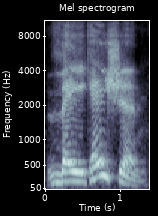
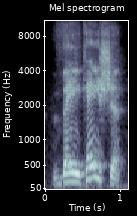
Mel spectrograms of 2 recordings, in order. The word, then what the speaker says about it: vacation: or vacation it's pronounced vacation so your first two syllables just say the name of the letter and that's already the sound so it's vacation okay vacation so because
